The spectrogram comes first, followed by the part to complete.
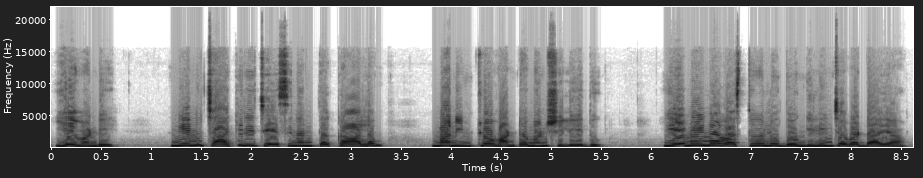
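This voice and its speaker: A woman playing a dutiful, principled housewife and mother in a scripted story, speaking earnestly and in measured phrases. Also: high-pitched, lively intonation, clear, resonant tone, rough recording.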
